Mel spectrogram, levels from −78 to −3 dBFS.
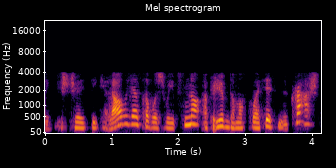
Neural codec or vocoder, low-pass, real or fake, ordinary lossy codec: codec, 16 kHz, 0.5 kbps, X-Codec, HuBERT features, trained on LibriSpeech; 7.2 kHz; fake; AAC, 16 kbps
